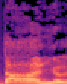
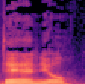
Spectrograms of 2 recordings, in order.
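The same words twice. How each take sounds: First: The name is said with an Italian accent. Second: The name is said with an American accent. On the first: "oh, Daniel, he would say to me" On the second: "But we know it's Mario and Daniel"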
